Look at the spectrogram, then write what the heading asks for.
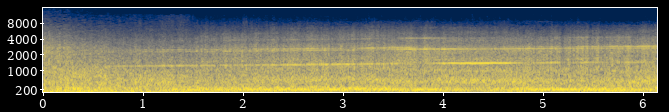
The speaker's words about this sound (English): Oh man, the helicopter! It's crashing! Oh man!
